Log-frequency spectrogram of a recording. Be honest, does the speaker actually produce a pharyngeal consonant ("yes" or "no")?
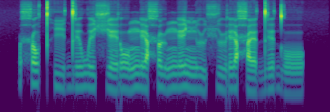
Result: yes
